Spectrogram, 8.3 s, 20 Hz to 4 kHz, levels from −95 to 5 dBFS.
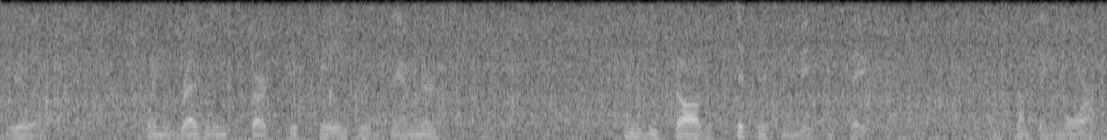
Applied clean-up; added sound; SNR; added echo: none; Rain; 0 dB; none.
